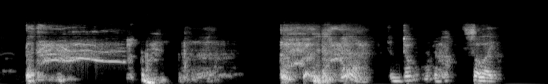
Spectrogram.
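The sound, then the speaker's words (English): A person coughing and clearing their throat: a few rough, throaty bursts separated by short pauses, mixed with voice-like sounds. “I'm hoping this is a pot smoker's cough and not a COVID cough”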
